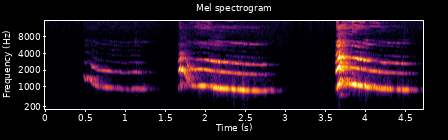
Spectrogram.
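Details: Chihuahua puppy, male, indoors, howling in reply on hearing a recording of its own voice: three drawn-out, clear, slightly falling tonal wails, each about one second long, with short silences between and a quiet room behind.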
